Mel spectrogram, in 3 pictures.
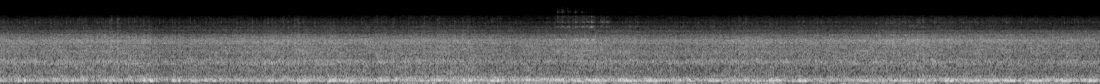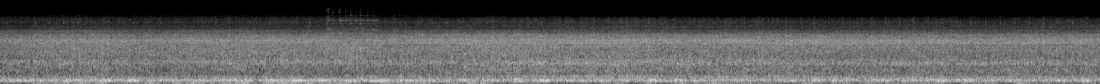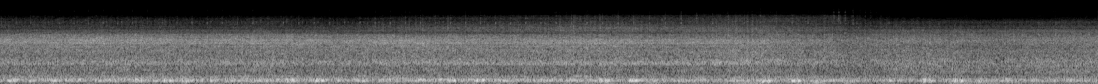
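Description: Riding behind a miniature coal-fired steam locomotive: a steady, loud rumble and rattle of the riding car's small wheels running on the raised track.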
